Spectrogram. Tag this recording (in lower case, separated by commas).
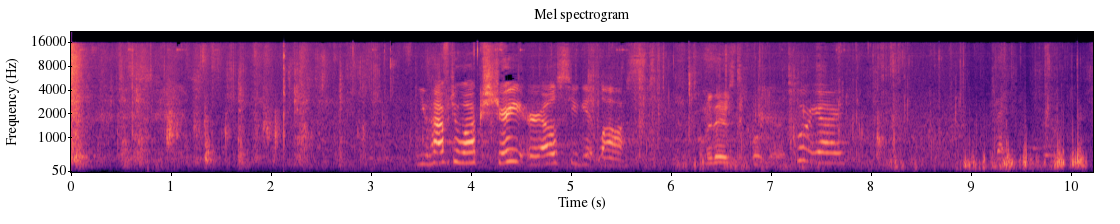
speech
